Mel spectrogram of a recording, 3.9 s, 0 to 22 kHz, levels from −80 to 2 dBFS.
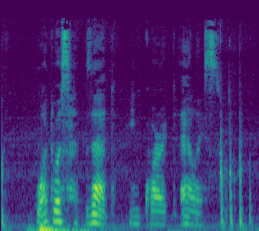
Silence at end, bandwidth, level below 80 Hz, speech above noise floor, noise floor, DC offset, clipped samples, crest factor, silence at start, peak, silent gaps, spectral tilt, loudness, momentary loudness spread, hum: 0.25 s; 16 kHz; -26 dBFS; 18 dB; -37 dBFS; under 0.1%; under 0.1%; 18 dB; 0.05 s; -2 dBFS; none; -5 dB/octave; -20 LUFS; 17 LU; none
